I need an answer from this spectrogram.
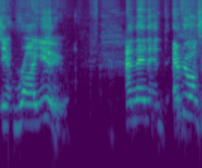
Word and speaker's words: Ryu: ruin that for you yeah the the actual pronunciation is Ryu however the script for the 9 movie specified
